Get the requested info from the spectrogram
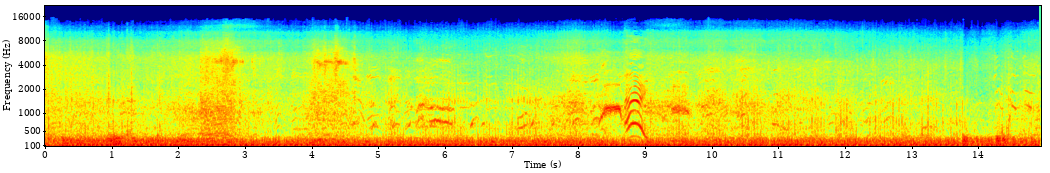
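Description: Side-by-side UTV engine running steadily under load as the machine churns through a deep mud hole, with people shouting and whooping over it near the middle.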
